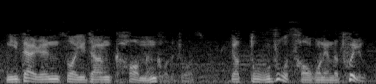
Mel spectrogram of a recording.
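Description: An actor playing a commanding male police detective in a radio drama, brisk, decisive and authoritative. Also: mid-range voice, close to an everyday voice. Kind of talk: Chinese radio drama acting. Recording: dull band-limited radio recording, noisy background.

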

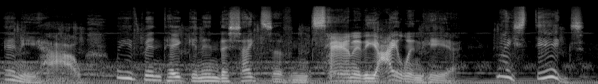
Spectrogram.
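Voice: medium pitch, huge pitch swings, a little slow, over music. An actor voicing a gleeful, villainous mutant parrot in a video game, with a mocking, theatrical swagger. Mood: smug, mocking. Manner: theatrical, mocking, swooping delivery. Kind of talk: video game cutscene acting.

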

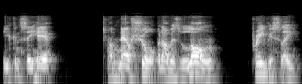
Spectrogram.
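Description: A man's voice: medium pitch, unhurried, fairly bright tone, lo-fi sound. A man who is losing his voice a bit, casually talking through live trades as the host of an online trading room. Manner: casual, thinking aloud. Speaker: trading educator.

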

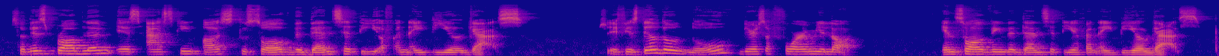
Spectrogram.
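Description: A woman's voice: deep voice, a little mellow. A woman tutor narrating a step-by-step lesson in simple, explanatory phrasing. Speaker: chemistry tutor.

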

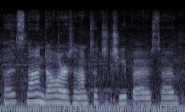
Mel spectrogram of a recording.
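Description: A woman's voice: on the high side, steady tone, brisk, loud music behind the voice. A young woman chatting to her phone camera while browsing a large discount store. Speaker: vlogger. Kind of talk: casual shop-with-me narration. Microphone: phone camera held at arm's length.

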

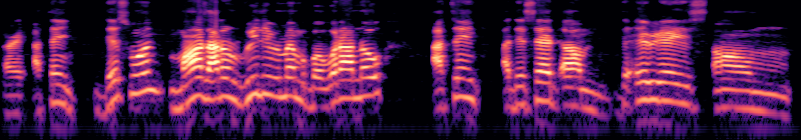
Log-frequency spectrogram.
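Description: A man's voice: a little high, animated, bright, forceful tone, no echo. Young Ghanaian-born man on a dry video call. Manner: halting, many restarts and fillers, loose slangy talk. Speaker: podcast guest. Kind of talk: casual conversation. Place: indoors, small room at home.

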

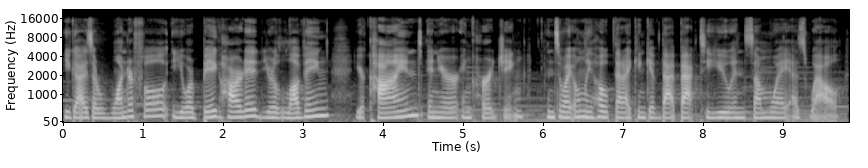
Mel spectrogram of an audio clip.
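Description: A woman's voice: lowish voice, steady tone, moderate pace, gravelly, few pauses, soft background music. A woman in her thirties giving an earnest, encouraging voice-over for her cleaning vlog. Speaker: cleaning vlogger.

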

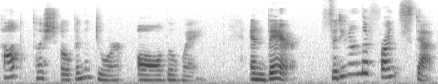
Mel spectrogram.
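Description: A woman's voice: a little high, very animated, measured pace. A woman, reading a picture book expressively for preschoolers. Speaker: children's storytime reader. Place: small furnished room indoors.

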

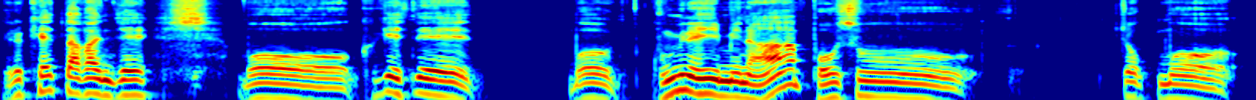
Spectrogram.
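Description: Middle aged guy on radio interview, mellow voice, medium pitch, stop-and-start explaining into studio mic. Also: lively intonation, slow pace. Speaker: interview guest, activist group chair. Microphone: studio condenser microphone up close.

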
